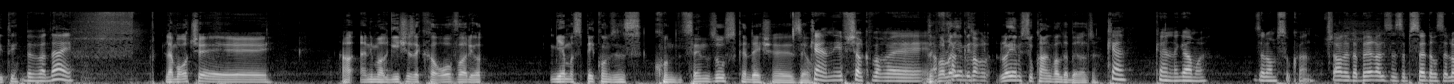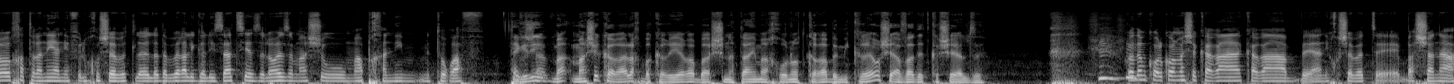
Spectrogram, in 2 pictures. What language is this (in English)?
Hebrew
